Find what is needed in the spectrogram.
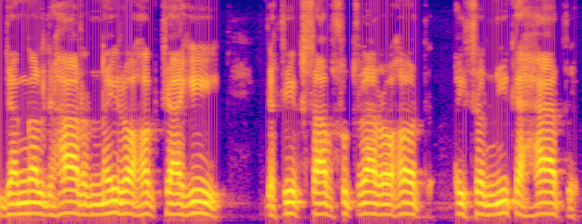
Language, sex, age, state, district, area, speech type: Maithili, male, 60+, Bihar, Muzaffarpur, rural, spontaneous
